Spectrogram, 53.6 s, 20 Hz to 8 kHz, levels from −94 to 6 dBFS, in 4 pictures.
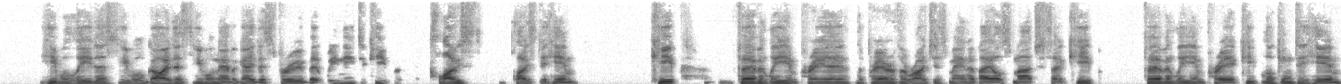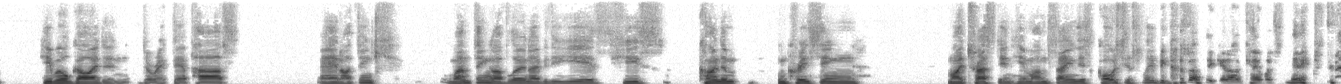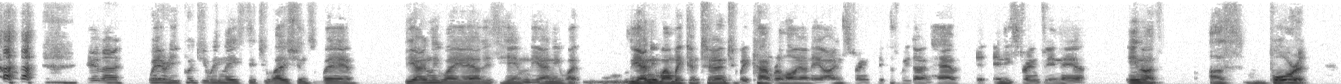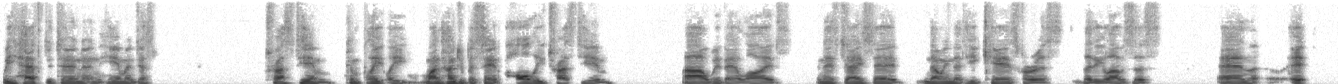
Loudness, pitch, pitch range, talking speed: -23 LUFS, 130 Hz, 120-140 Hz, 180 wpm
